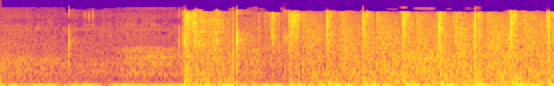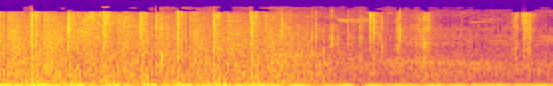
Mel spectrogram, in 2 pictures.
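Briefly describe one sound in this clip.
A rifle fires rapidly in bursts of gunshots.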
